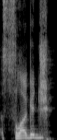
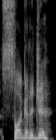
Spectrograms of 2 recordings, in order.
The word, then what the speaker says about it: Slugdge: So for the album that Mitch gave me, there is a band out of the UK, and correct me if I pronounce this wrong, but I believe it is Sluggage.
